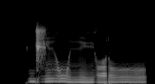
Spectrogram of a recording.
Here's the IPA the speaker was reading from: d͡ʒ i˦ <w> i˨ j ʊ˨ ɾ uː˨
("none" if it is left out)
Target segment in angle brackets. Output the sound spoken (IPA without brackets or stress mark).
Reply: w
